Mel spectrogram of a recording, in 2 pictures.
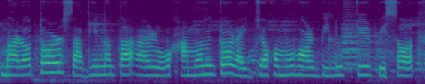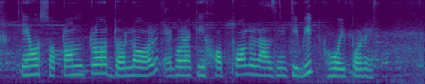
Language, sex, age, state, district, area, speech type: Assamese, female, 30-45, Assam, Golaghat, urban, read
